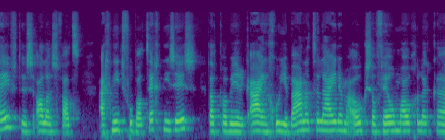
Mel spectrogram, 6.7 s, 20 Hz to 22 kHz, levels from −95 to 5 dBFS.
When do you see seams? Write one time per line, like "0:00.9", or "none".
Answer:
0:03.1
